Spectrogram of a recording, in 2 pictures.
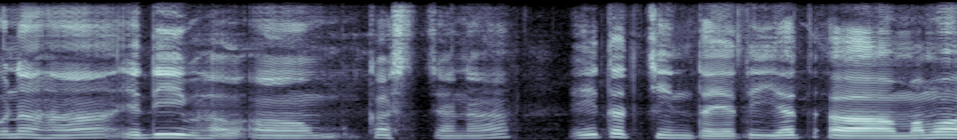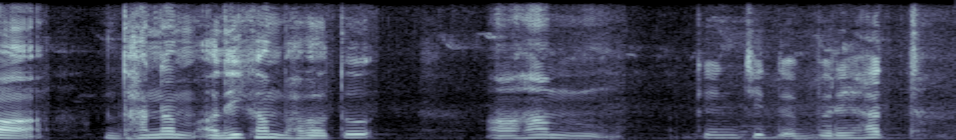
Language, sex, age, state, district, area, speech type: Sanskrit, male, 18-30, West Bengal, Paschim Medinipur, urban, spontaneous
